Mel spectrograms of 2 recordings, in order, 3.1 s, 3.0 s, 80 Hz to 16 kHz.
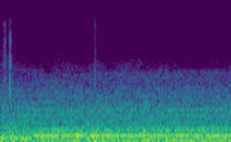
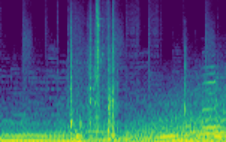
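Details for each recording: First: Mercedes AMG 6.2-liter naturally aspirated V8 on the dyno under load at constant speed; steady howling, humming drone from the front end that stops when steering left; front left wheel bearing found bad; wheel bearing howl. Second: Stock 2007 Mercedes R63 AMG, naturally aspirated 6.2L M156 V8, new wheel bearings, baseline 0-60 launch (about 4.9 s): strong deep V8 pull climbing smoothly, no hum, growl or grinding from the wheels; normal acceleration.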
